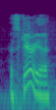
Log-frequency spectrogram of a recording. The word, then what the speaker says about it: Askarieh: Askarieh? – Yes. – What is that? Askarieh, how do you spell it? – A-S-K-A-R-I-E-H. – E-H. So, but that H gives it that yes. Lift at the end.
